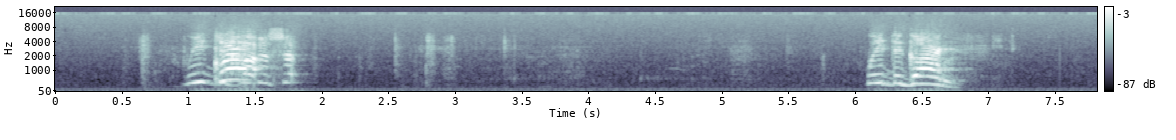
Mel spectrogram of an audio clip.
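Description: A boy speaks with excitement.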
